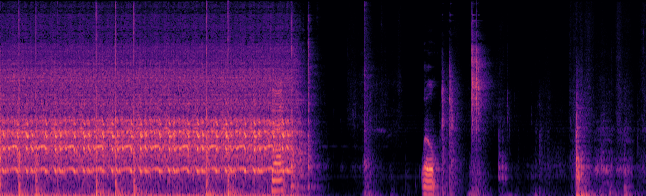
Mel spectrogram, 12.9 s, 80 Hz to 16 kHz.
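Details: Alfa Romeo Milano (75) with fuel added, fuel pump not running: starter spins the engine evenly at about three and a half beats a second without catching; crank no start from no fuel delivery.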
